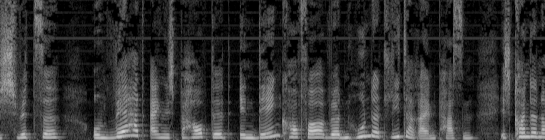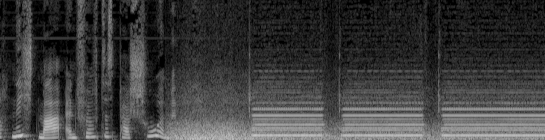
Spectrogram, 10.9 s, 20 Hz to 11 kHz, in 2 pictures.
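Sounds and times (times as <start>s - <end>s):
speech: 0.0s - 9.0s
car horn blaring in traffic: 7.5s - 10.8s.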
